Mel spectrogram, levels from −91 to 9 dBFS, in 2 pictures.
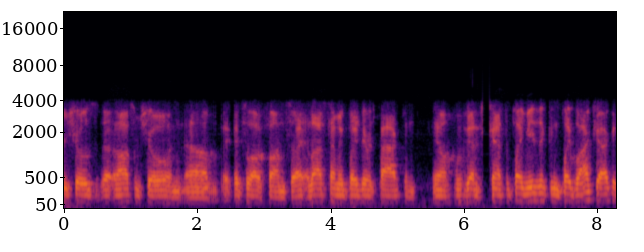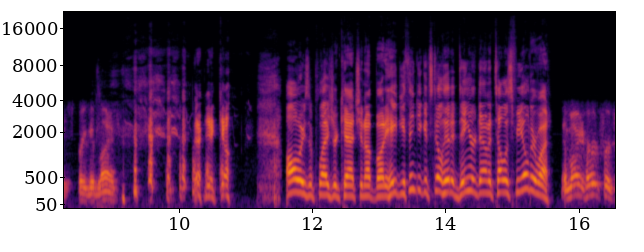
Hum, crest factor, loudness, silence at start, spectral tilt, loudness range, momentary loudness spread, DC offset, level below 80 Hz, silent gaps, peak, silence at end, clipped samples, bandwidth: none; 22 dB; -25 LUFS; 0 s; -4.5 dB/octave; 7 LU; 11 LU; under 0.1%; -66 dBFS; none; -4 dBFS; 0 s; under 0.1%; 13 kHz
